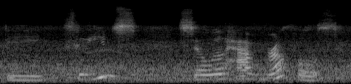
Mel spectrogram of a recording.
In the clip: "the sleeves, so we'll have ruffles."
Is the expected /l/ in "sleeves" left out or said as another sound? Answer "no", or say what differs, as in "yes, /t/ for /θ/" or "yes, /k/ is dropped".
yes, /l/ is dropped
